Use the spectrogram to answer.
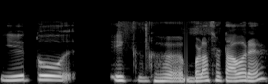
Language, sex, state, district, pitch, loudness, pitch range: Hindi, male, Uttar Pradesh, Gorakhpur, 185 Hz, -20 LUFS, 160-195 Hz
